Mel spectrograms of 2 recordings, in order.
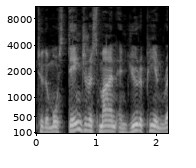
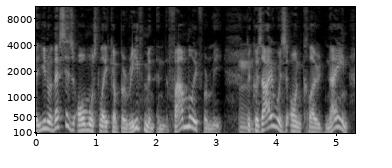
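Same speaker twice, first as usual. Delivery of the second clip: usual speaking voice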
